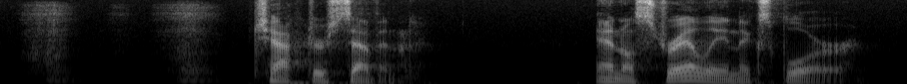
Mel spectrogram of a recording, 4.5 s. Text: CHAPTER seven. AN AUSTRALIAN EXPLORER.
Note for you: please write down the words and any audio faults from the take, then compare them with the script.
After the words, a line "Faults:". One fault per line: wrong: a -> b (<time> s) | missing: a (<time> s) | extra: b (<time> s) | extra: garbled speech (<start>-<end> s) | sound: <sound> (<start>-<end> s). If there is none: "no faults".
CHAPTER seven. AN AUSTRALIAN EXPLORER.
Faults:
sound: sniff (0.1-1.1 s)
